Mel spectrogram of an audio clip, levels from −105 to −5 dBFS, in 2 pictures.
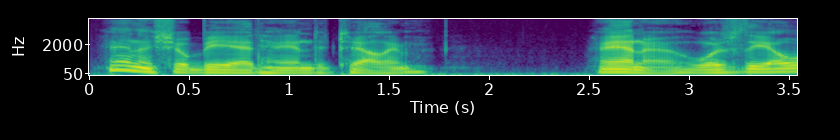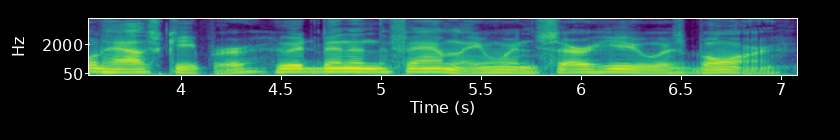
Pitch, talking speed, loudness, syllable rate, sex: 110 Hz, 205 wpm, -18 LUFS, 5.1 syllables/s, male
